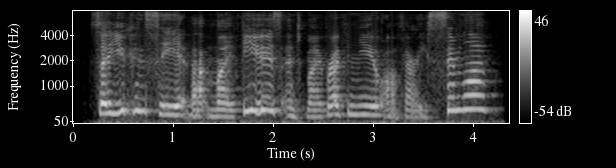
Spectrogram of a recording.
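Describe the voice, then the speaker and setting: On a very clean recording with a silent background, a woman with a British accent speaks fairly slowly in a high pitch with very wide pitch swings. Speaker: YouTube tutorial creator. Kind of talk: tutorial. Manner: calm, measured.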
